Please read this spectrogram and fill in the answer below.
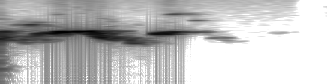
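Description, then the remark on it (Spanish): A faint ambulance siren passing by wails briefly, its tone rising and dipping for under a second before fading away; no one speaks. “Perdón por la ambulancia si se escucha que está pasando en este momento.”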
